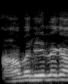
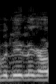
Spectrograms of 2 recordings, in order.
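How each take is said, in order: First: The first vowel is long. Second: The first vowel is short. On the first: The speaker calls it wrong. "ఆ దీర్ఘం పెట్టి చెప్తున్నాడు" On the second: The speaker calls it right. "దీర్ఘం ఆ ఉండకూడదు"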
